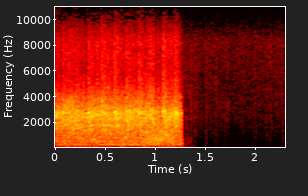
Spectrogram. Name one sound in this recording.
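A fire crackles and roars.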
